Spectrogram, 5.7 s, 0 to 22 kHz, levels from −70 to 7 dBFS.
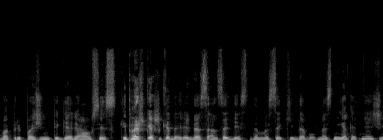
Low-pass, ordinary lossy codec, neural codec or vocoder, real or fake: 14.4 kHz; AAC, 64 kbps; vocoder, 44.1 kHz, 128 mel bands every 512 samples, BigVGAN v2; fake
